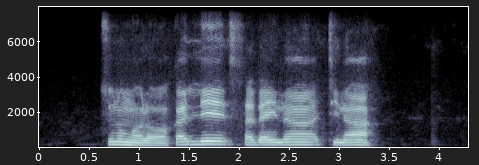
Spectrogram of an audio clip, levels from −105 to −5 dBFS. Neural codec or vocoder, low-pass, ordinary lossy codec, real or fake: none; 7.2 kHz; Opus, 32 kbps; real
